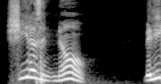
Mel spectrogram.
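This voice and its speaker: Over a quiet background, a man speaks high for a man, with very wide pitch swings. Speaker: preacher. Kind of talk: sermon. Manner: conversational, asks audience questions.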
